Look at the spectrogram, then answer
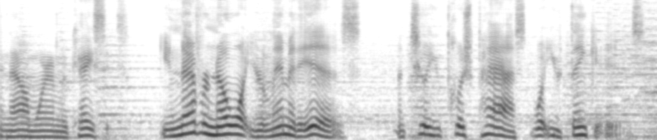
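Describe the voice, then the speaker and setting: Music plays behind a man who talks at a moderate pace with ordinary pitch variation. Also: fairly high pitch for a man. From East Tennessee, Appalachia. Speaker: pediatric cardiologist and podcast host. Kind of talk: interview answer.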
